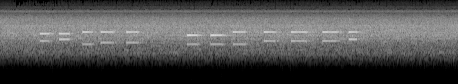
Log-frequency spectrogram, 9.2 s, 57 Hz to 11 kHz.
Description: DTMF, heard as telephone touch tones, dialled by hand, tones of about 240 ms, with radio hiss and room echo. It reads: 80366 113999#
